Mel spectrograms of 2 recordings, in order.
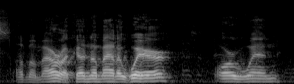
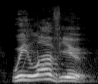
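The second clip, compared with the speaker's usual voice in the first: louder and higher, a voice ringing out across the crowd; called out from the crowd; 4 semitones higher, 6 dB louder than usual. Retold or imitated. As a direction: call it out to the veteran on stage. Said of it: "cried out".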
